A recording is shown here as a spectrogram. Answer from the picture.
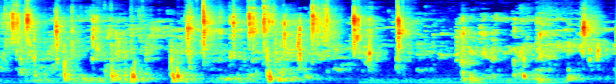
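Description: Wet chewing and lip-smacking with many quick clicks as spicy chicken knuckle cartilage and rice are eaten.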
